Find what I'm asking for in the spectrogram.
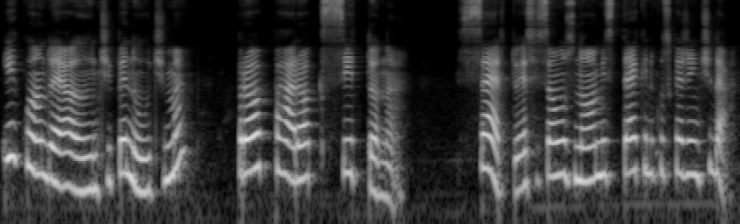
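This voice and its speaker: A woman's voice: high-pitched, lively intonation, darkish tone. Patient Brazilian woman teaching a lesson. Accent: Brazilian Portuguese. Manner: patient, stretches out key words slowly. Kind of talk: recorded online lesson.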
